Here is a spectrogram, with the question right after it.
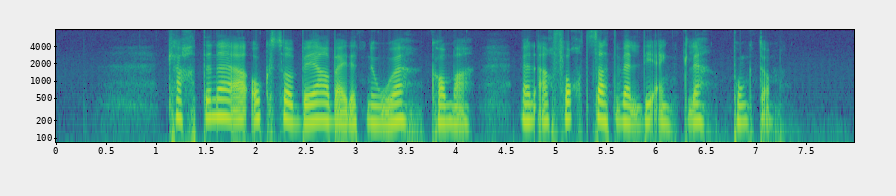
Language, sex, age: Norwegian, female, 25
